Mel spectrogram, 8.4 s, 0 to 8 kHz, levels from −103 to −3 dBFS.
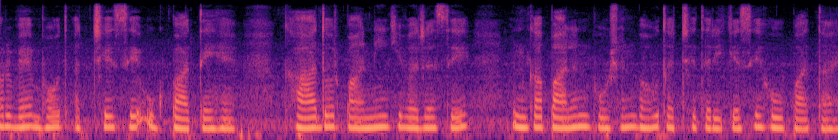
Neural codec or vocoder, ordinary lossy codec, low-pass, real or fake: none; none; 7.2 kHz; real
